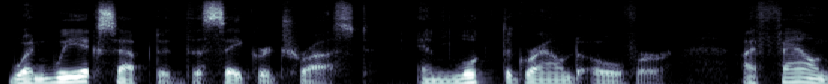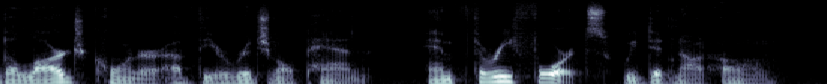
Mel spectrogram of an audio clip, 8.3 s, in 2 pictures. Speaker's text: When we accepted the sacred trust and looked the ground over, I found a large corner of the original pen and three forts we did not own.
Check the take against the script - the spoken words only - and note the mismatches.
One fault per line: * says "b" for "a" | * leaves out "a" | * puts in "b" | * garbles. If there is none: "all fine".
all fine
